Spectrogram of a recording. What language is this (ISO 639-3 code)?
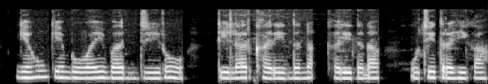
hne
